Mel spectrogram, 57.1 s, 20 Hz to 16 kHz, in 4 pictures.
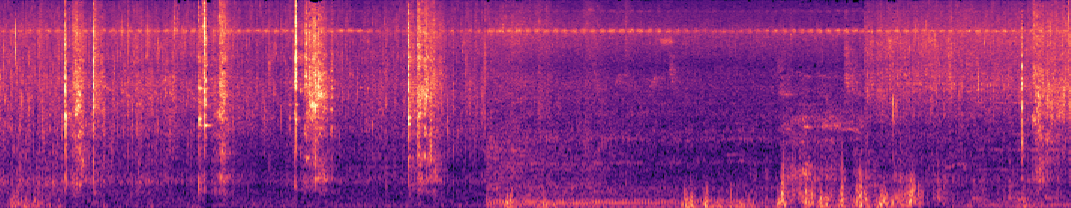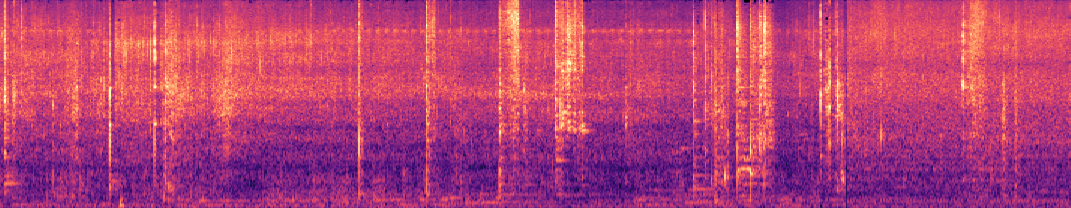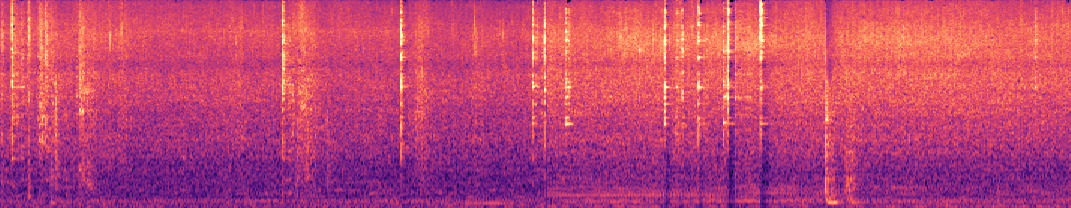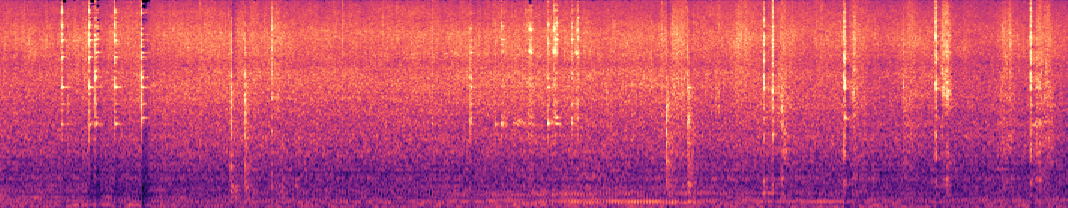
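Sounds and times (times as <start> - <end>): food sizzling in a wok: 0.0 - 8.7, 10.7 - 57.0
spatula scraping a wok: 0.6 - 6.2, 13.5 - 25.6, 27.0 - 30.4, 31.6 - 40.2, 48.4 - 57.0.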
